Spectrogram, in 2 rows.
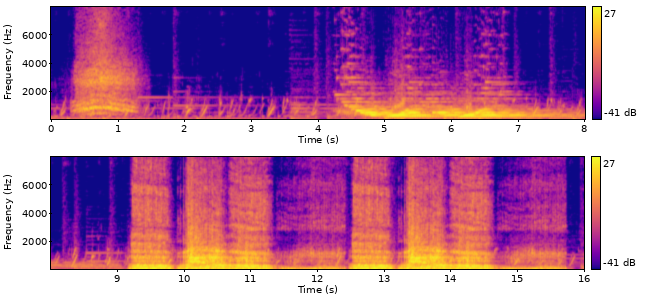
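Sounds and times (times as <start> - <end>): lion roaring: 9.2 - 15.8.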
